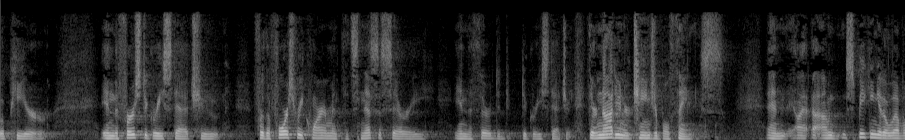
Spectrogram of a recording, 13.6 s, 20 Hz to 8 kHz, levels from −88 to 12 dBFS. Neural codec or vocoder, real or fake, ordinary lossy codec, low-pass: none; real; MP3, 48 kbps; 7.2 kHz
